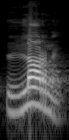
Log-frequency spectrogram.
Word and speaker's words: learn: रूप में करेंगे और यहां पे आर है इसको हम लोग छोड़ते हैं ना जी तो इसको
